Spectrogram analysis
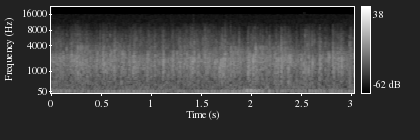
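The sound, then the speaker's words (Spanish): Audience applause before a song: dense, continuous clapping from a crowd that stays at an even, fairly loud level for about three seconds, with no voices standing out. “le aplauden antes de cantar”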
